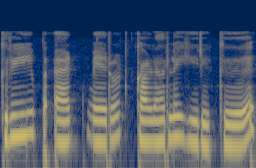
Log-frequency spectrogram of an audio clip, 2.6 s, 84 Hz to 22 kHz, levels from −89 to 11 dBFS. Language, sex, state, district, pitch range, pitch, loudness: Tamil, female, Tamil Nadu, Nilgiris, 200-230 Hz, 205 Hz, -17 LUFS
